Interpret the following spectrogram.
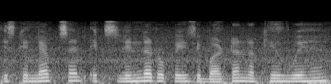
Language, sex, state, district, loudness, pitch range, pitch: Hindi, male, Arunachal Pradesh, Lower Dibang Valley, -15 LUFS, 140-155 Hz, 145 Hz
